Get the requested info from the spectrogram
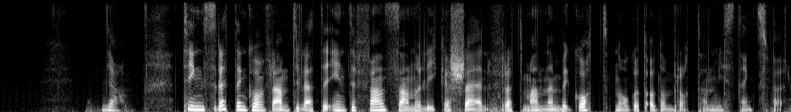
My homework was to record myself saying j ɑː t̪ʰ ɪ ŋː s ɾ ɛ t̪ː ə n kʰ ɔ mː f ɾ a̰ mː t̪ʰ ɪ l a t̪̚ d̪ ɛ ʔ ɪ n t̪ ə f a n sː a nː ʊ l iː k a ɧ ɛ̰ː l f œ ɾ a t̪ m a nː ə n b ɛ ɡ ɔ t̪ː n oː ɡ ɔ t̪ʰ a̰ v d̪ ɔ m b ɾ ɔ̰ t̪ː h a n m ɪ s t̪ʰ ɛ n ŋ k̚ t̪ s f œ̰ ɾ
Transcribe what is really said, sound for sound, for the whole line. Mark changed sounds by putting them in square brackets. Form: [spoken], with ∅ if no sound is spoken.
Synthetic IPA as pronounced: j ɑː t̪ʰ ɪ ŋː s ɾ ɛ t̪ː ə n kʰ ɔ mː f ɾ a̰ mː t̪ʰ ɪ l a t̪̚ d̪ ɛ ʔ ɪ n t̪ ə f a n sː a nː ʊ l iː k a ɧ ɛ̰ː l f œ ɾ a t̪ m a nː ə n b ɛ ɡ ɔ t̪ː n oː ɡ ɔ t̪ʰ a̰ v d̪ ɔ m b ɾ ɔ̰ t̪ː h a n m ɪ s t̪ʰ ɛ [∅] ŋ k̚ t̪ s f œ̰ ɾ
